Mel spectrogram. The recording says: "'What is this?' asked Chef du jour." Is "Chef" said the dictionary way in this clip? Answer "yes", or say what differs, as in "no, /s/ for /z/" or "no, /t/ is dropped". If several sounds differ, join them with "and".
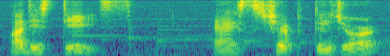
no, /p/ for /f/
